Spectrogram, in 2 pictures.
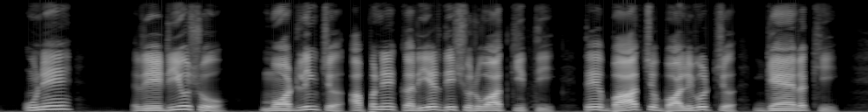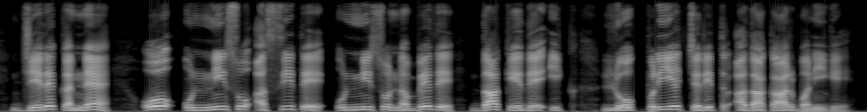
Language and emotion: Dogri, neutral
